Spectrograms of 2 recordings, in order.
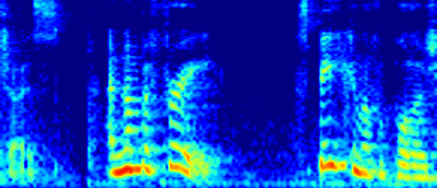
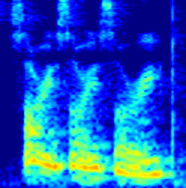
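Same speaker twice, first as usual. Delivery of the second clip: over-apologetic sorry; 7 semitones higher than usual. Shown as a demonstration. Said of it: "just say sorry for absolutely everything".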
